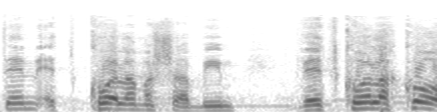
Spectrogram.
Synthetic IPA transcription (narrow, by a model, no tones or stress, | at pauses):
tenḛt̪ko̞lamaʃabim | veet̪ko̞lako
